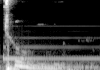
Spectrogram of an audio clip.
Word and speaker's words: Thumb: Thumb, pronounced tomb.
